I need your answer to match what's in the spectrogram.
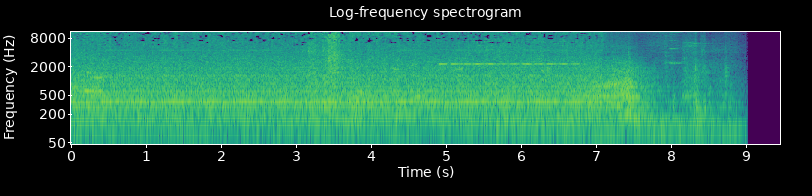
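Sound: underground train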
